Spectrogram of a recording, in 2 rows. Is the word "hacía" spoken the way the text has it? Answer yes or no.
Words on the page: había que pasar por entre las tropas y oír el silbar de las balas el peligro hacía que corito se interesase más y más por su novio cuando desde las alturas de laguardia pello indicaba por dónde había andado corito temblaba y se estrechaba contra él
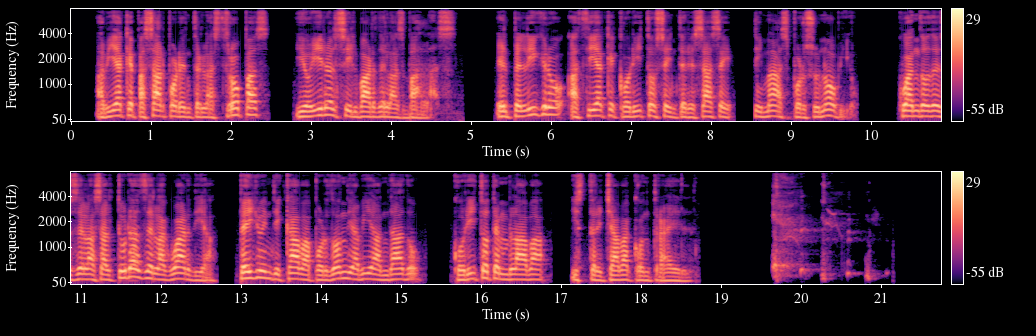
yes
